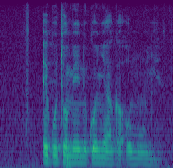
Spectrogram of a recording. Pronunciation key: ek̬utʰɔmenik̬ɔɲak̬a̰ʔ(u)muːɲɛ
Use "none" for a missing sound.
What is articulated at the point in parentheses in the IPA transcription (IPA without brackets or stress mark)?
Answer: o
